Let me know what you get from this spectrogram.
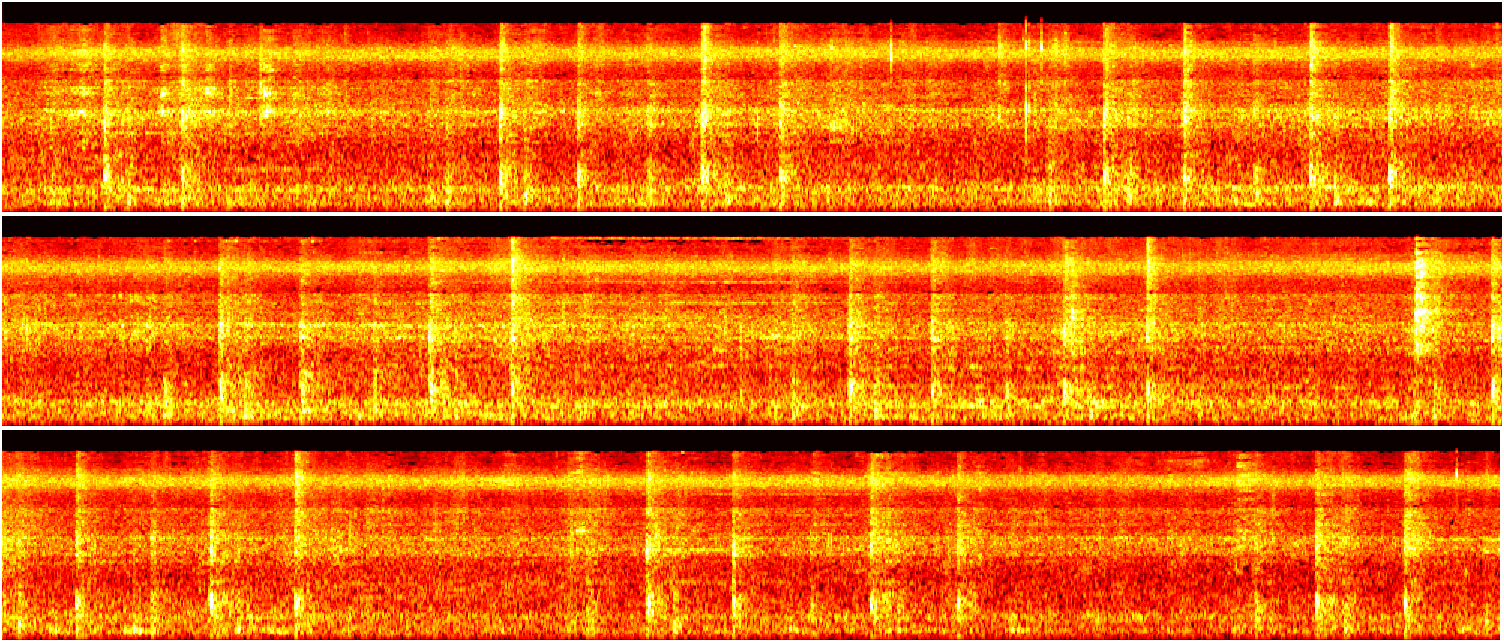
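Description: Indian Railways passenger coaches rolling past at a platform, their wheels clattering over rail joints in a steady run of irregular clicks and knocks over a continuous rumble.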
